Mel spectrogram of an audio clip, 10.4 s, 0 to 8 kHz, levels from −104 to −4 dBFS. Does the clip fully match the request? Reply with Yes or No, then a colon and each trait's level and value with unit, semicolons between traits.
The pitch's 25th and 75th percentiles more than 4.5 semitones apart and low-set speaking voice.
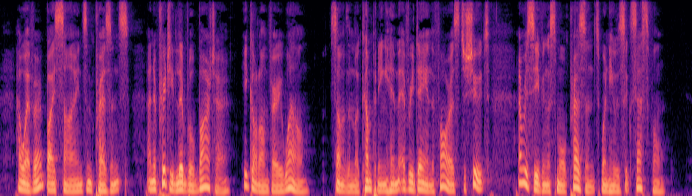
Yes: average, 5.2 semitones; very low, 95 Hz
